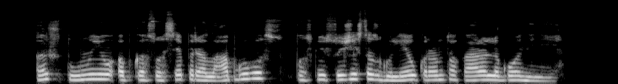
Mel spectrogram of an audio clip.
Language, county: Lithuanian, Šiauliai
